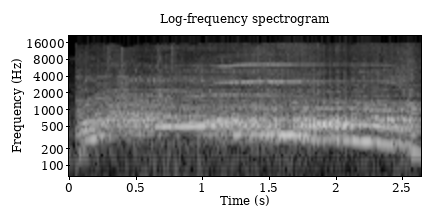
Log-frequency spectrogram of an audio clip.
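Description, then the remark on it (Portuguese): A lion lets out a single deep, sustained roar lasting nearly three seconds, loud, with a rough rumbling tone that slowly slides lower toward the end. “E essa modificação faz com que eles consigam produzir aquele barulho bem característico deles, o rugido, que é tão alto, mas tão alto, que pode ser ouvido até 8 quilômetros de distância.”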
